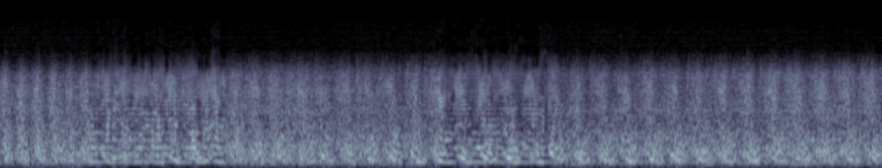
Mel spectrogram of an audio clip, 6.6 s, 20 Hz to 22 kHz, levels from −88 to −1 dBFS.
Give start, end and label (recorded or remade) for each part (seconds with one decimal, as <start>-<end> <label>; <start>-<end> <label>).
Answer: 0.0-0.7 recorded; 0.7-1.7 remade; 1.7-3.3 recorded; 3.3-4.2 remade; 4.2-6.6 recorded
